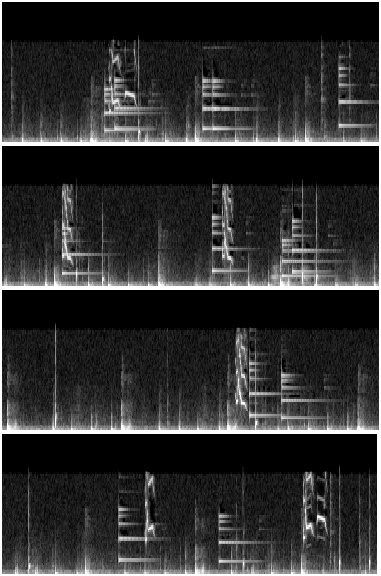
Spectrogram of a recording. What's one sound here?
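Short video game pops sound as mined items are picked up.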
